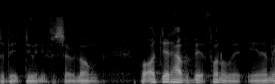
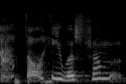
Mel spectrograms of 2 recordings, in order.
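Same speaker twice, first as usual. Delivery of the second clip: very high, slow, soft squeal; mock disbelief; 6 dB quieter, slower than usual. Somebody in future doubting where he is from, mock disbelief. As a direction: squeak it out as a baffled onlooker. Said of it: "somebody gonna be like".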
